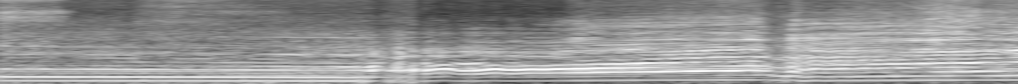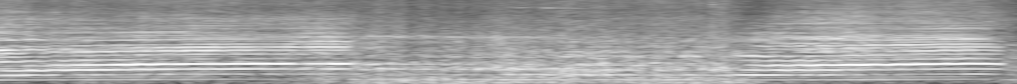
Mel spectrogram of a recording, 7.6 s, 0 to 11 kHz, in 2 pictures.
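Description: A Yamaha XJ6 motorcycle engine revs loudly and continuously, its pitch climbing and dipping in repeated throttle blips, close up with no talking.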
